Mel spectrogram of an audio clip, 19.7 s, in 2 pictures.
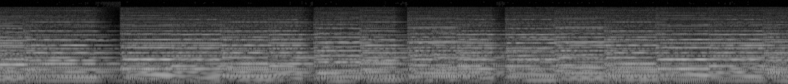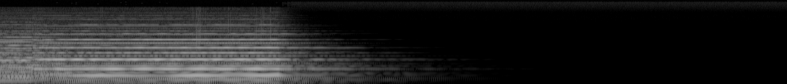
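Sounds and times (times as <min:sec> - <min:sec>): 
organ: 0:00.0 - 0:14.8.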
